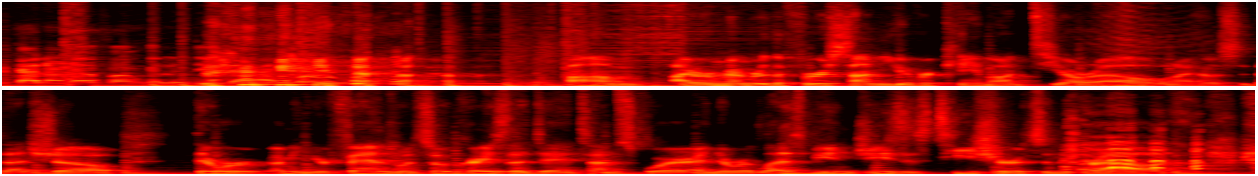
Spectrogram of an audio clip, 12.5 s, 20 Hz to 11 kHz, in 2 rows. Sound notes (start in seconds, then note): 1.0 both laugh loudly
